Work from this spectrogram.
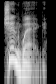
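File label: "chin-wag", English, British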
